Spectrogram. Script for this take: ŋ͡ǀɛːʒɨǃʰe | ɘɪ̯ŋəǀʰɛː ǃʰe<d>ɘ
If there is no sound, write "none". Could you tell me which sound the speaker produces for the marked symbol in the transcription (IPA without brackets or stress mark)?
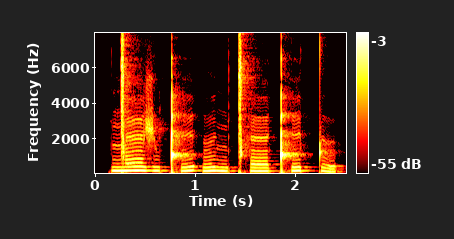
tː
